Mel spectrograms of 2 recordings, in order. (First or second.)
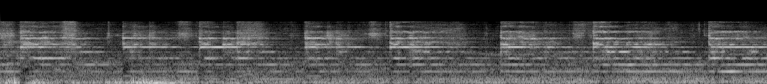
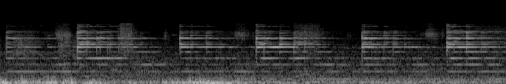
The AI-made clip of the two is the first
